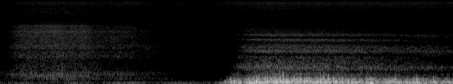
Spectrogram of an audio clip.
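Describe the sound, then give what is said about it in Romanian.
Deep breathing in and out: a soft, airy breath is drawn in, and after a brief pause a much louder, rushing breath is pushed out and held steadily to the end. “Inspiră și expiră de 3 ori mai adânc decât de obicei.”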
